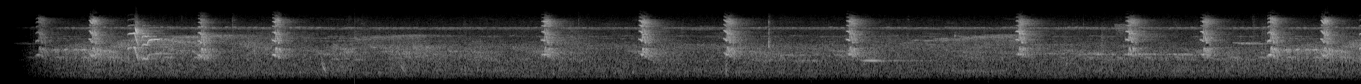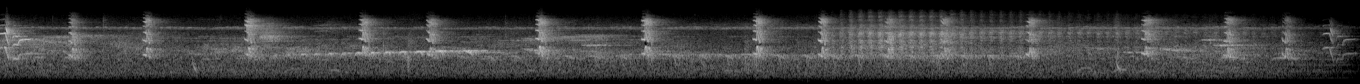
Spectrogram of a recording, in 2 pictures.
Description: McConnell's Flycatcher, Mionectes, S. America

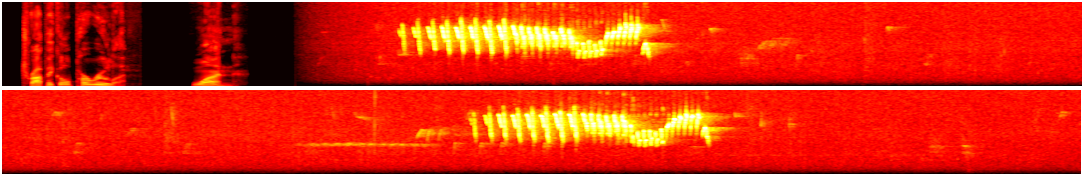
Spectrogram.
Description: Tropical Parula, Birds of Ecuador; S. America

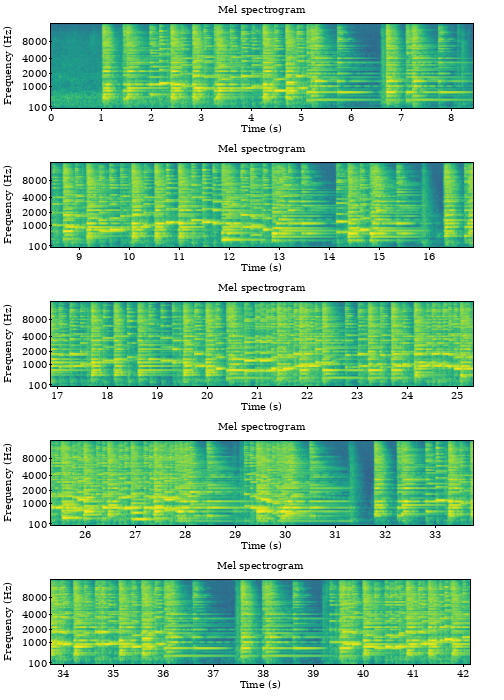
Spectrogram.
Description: Italian virginal music; Anon

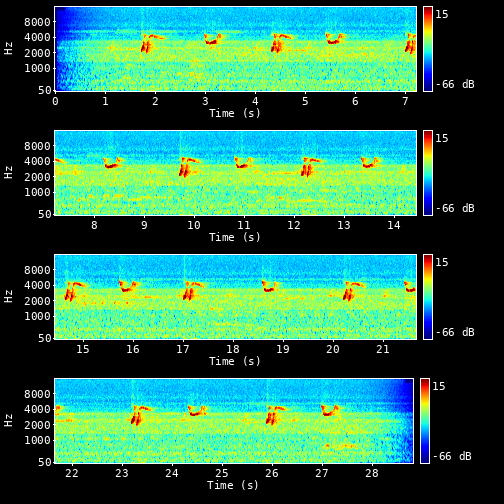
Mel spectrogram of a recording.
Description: Sublegatus obscurior, dawn song; S. America; Eastern Lowlands

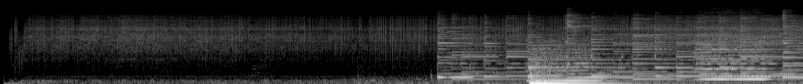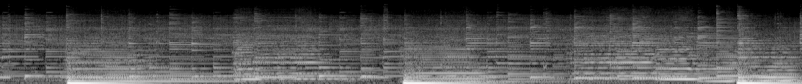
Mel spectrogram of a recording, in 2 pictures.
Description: banjo song; Neo-Folk

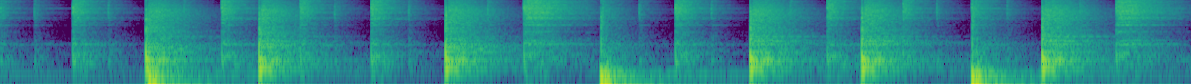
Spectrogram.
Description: reggae

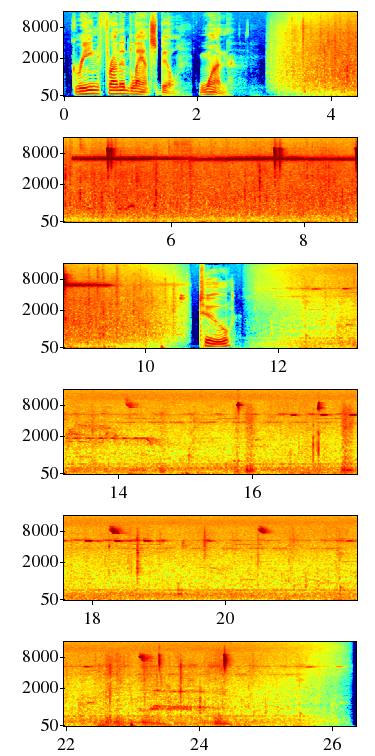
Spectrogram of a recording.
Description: Green-Fronted Lancebill, Birds of Ecuador; S. America

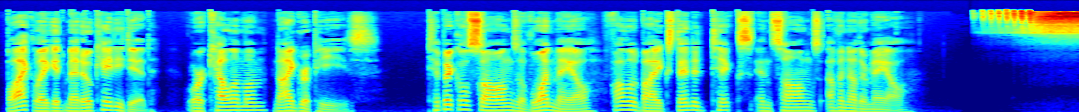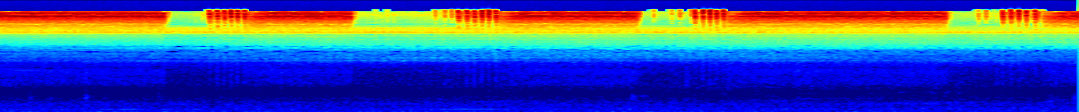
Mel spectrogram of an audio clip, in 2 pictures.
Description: Black-legged Meadow Katydid; N. America

